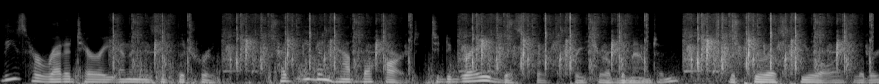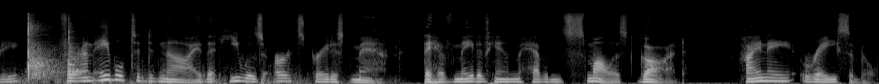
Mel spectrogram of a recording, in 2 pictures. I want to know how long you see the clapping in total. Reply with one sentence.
The clapping can be heard for 9 seconds in total.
